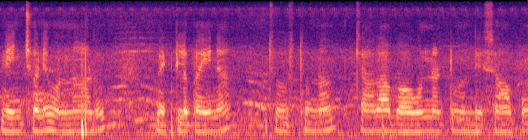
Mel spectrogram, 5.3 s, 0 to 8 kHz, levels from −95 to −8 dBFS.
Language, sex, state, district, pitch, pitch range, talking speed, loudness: Telugu, male, Andhra Pradesh, Manyam, 120 Hz, 115-145 Hz, 125 wpm, -21 LUFS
